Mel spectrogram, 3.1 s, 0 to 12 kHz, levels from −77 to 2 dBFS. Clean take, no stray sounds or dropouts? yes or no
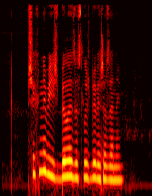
yes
